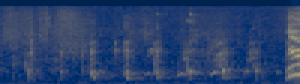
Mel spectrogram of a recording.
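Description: A boy imitating a chicken: a quick run of soft, short clucks, several a second.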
